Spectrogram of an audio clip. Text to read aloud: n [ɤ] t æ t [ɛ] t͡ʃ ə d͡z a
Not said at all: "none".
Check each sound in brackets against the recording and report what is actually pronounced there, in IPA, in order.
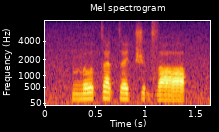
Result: ɤ, ɛ

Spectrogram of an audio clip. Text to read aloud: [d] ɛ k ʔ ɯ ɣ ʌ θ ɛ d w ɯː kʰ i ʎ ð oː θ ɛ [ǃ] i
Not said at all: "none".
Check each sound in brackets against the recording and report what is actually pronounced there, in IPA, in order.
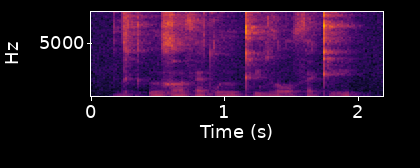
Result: d, kʼ

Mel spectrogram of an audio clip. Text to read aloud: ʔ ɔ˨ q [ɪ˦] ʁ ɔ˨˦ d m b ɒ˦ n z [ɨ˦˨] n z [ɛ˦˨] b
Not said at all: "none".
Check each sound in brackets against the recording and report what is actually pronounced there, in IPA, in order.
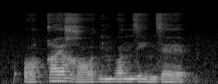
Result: ɛ˦, i˦˨, ɛ˦˨

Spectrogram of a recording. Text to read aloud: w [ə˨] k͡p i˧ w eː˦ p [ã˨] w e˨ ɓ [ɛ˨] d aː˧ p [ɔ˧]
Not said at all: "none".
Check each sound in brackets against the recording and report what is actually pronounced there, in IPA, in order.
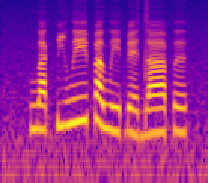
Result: a˨, a˨, ɛ˨, ə˧

